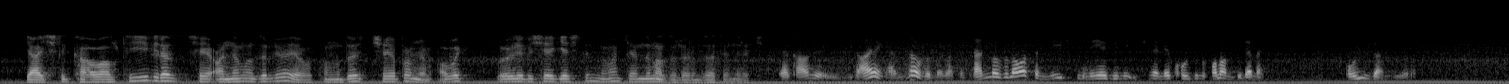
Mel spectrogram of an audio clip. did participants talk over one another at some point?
No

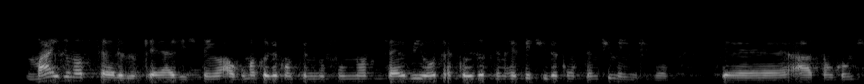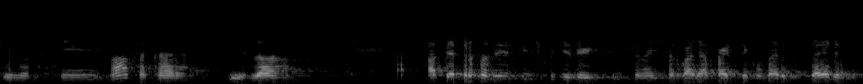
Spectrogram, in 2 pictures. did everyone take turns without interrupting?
Yes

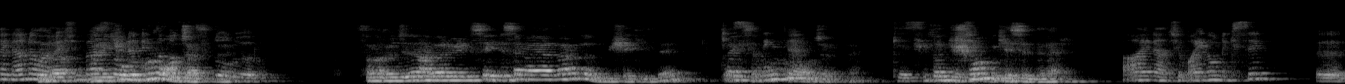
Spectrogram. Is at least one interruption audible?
Yes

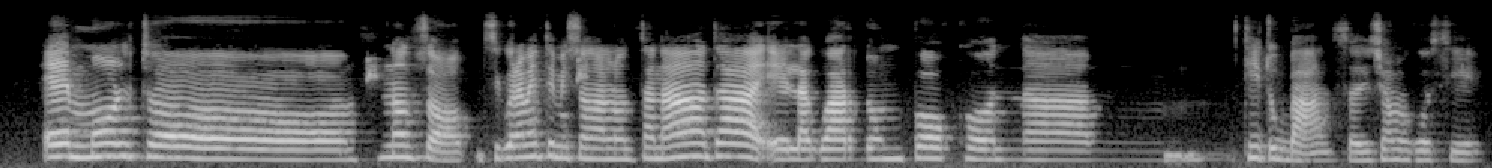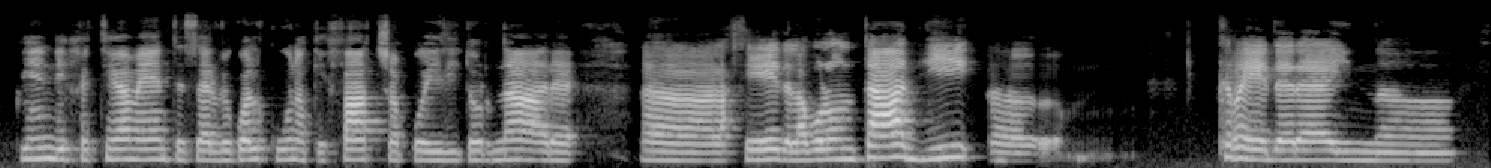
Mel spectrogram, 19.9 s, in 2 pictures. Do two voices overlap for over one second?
No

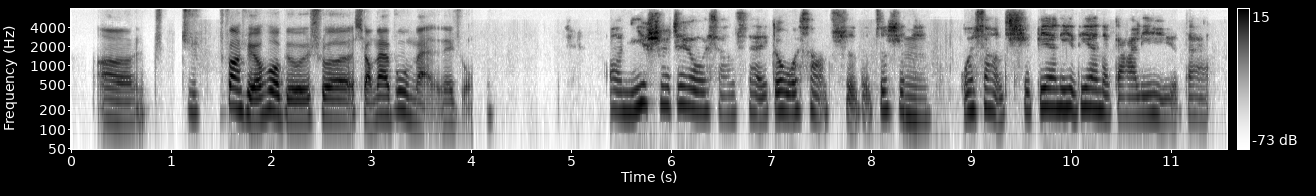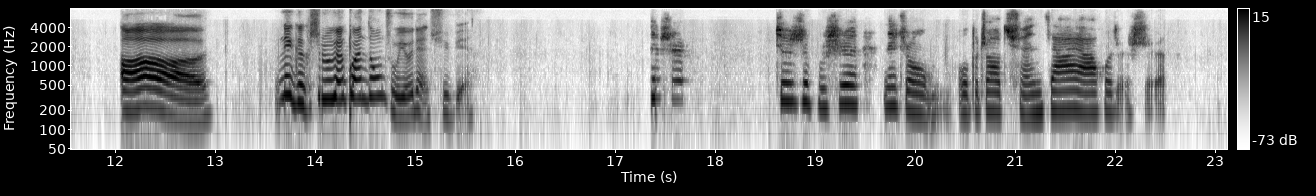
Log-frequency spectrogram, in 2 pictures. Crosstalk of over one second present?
No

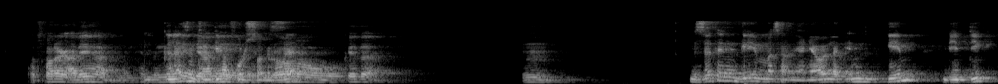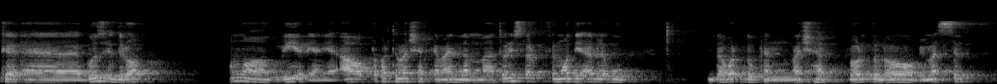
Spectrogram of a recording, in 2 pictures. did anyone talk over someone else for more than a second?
Yes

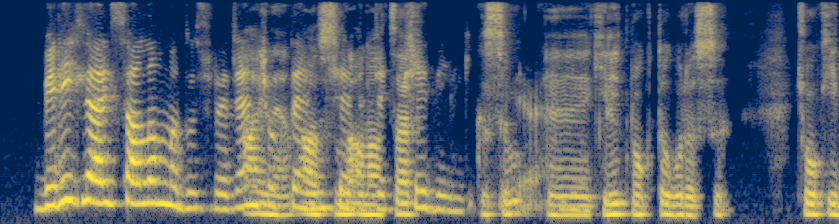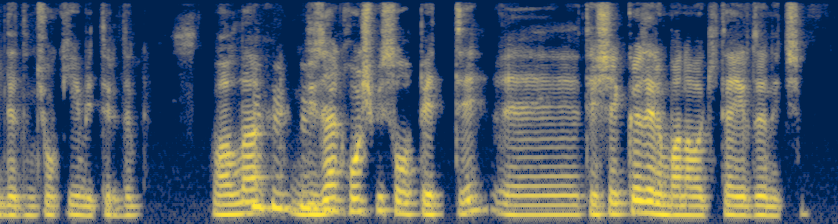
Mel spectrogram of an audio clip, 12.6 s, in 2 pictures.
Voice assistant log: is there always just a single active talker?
No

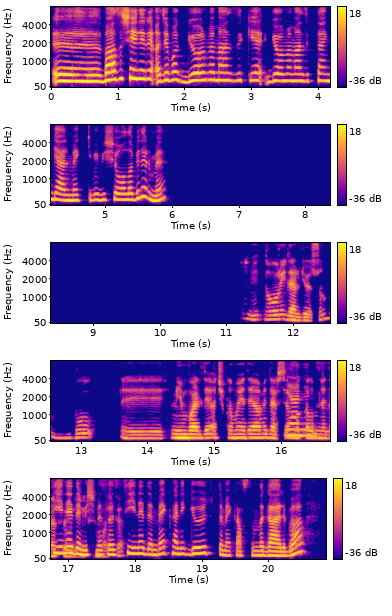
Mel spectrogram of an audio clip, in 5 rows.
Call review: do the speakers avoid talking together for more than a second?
No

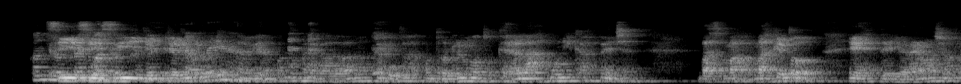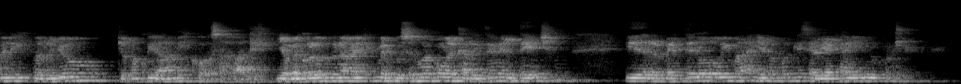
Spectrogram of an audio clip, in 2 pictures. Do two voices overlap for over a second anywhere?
Yes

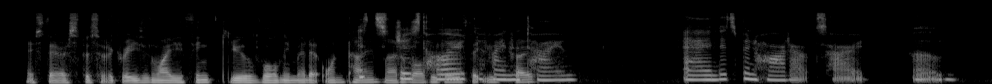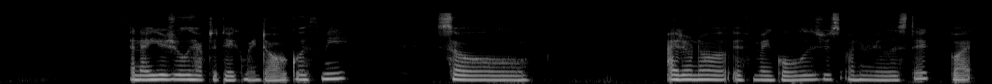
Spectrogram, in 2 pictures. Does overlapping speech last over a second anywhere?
Yes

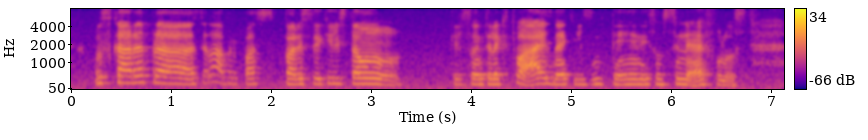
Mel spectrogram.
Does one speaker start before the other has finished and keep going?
No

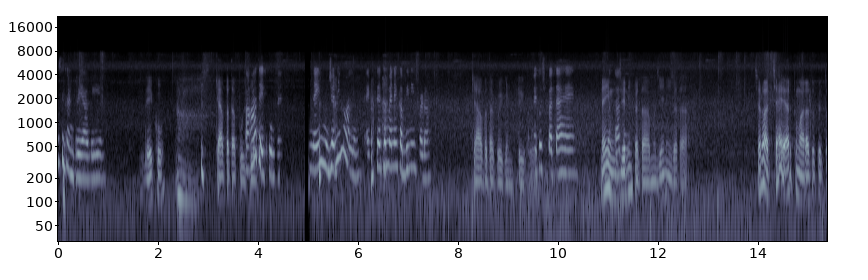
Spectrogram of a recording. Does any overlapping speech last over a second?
No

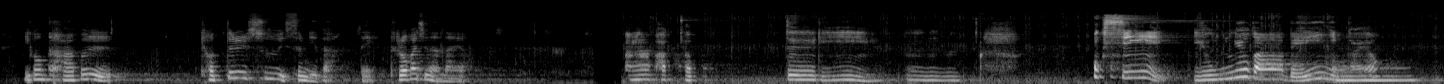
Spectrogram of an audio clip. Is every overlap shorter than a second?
Yes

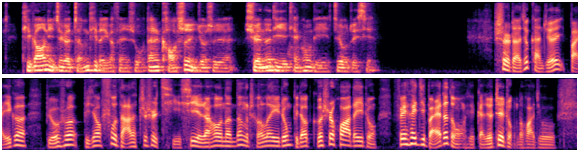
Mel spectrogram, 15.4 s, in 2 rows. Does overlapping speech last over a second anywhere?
No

